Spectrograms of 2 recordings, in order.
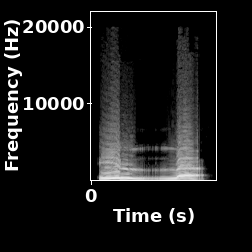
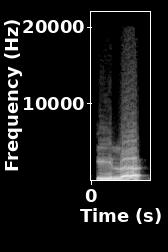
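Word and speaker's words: إلا: Iya, ada stres, illa illa. Jika dibaca sebagai ila, maka lam tidak memiliki tasydid.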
